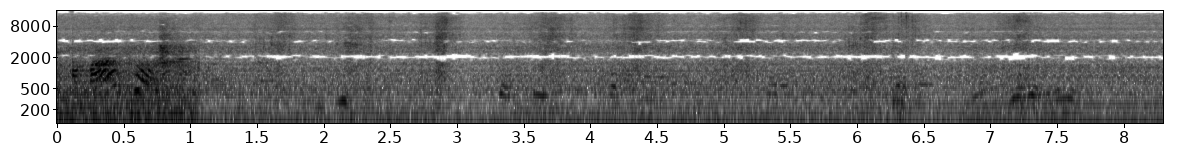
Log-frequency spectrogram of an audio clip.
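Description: A rake scrapes over grass and leaves.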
